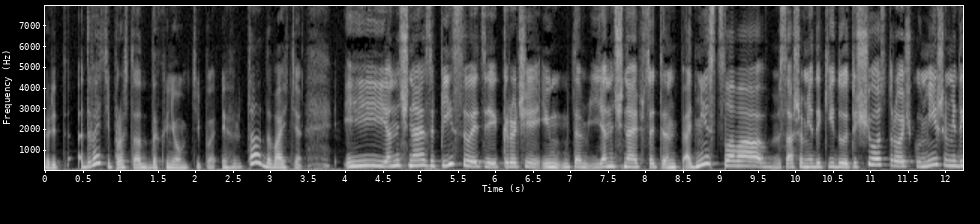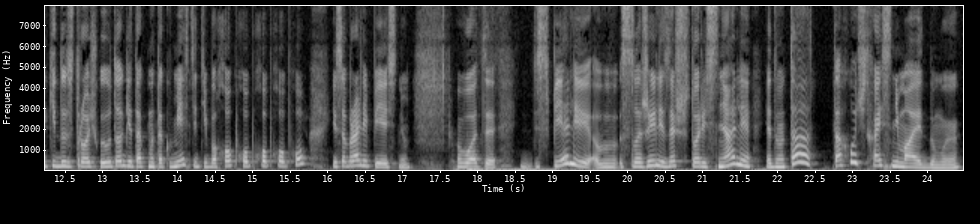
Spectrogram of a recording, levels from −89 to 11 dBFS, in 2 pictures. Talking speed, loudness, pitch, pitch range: 155 wpm, -16 LUFS, 205 Hz, 180-235 Hz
